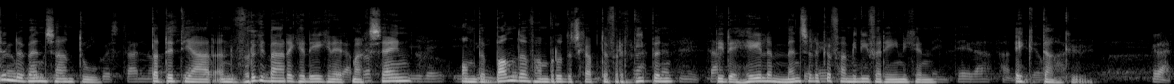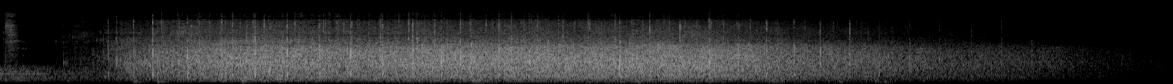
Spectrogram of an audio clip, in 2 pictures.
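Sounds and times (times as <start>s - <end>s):
speech: 0.0s - 12.0s
large applause from ambassadors: 12.3s - 23.4s.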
